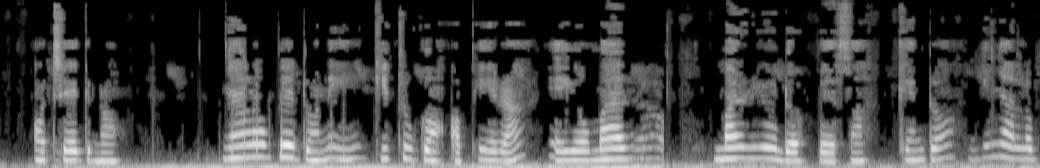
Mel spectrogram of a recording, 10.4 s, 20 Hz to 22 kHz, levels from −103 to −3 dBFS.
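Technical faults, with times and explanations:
Throughout, generation loss: swirly, hollow, smeared speech with blurred attacks, likely from about ten AAC-LC re-encodings near 64 kbit/s, each stacking fresh quantisation noise.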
